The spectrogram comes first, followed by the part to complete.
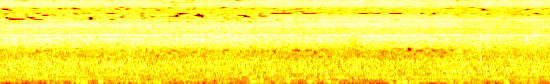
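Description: Shallow stream running over stones: a loud, steady rush of water, with irregular low knocks underneath.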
